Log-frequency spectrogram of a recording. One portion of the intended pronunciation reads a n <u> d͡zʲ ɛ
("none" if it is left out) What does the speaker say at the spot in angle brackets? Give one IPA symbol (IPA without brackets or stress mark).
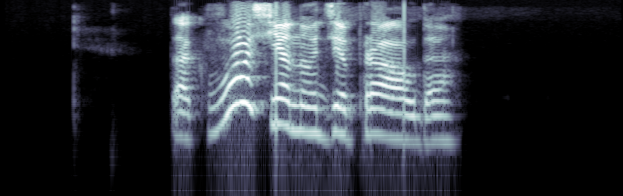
ɔ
